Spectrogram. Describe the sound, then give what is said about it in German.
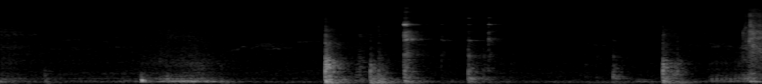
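Glassy clinks and taps as a few drops of water are added to a strong whisky in a glass to dilute it, a scattered series of sharp knocks over a soft handling rumble, with the glass swirled between them. No one speaks. “Hast du ein paar Tropfen Wassergriff bereit? Vielleicht ist ja wirklich was zum Verdünnen. Ja, das mach ich mal.”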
